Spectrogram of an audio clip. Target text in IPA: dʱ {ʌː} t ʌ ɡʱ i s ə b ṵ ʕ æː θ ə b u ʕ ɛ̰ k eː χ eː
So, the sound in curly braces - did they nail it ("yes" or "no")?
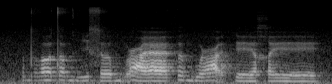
yes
